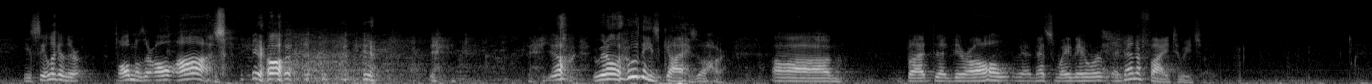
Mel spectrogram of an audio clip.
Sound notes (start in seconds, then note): 2.1 laughs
